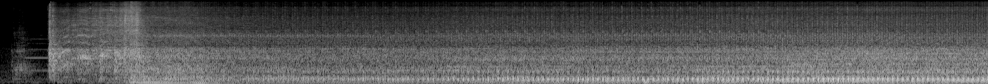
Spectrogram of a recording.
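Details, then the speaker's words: 1987 Suzuki Samurai with '89 Geo Tracker I4 engine after suspected blown head gasket repair: cranks briefly, catches cleanly and settles into a steady, even idle with no knocks or misses; normal start and idle. "Well, I think we'll call this one a wrap. She's running."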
